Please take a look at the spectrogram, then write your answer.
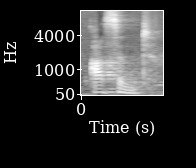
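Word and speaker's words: ascent: যেমন viewers আসেন্ট, আসেন্ট, viewers এখানে আসেন্টে যে সি, ভিউয়ার্স এই সি লেটারটি অবভিয়াসলি সাইলেন্ট থাকবে, আসেন্ট।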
